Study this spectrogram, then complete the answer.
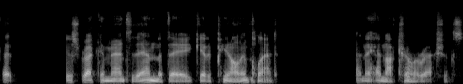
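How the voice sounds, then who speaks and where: Talking at a very fast pace, a man with an American accent sounds dry and close with no echo. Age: 70s. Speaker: physician and sex tech founder. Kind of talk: podcast interview. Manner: halting, many repetitions.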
